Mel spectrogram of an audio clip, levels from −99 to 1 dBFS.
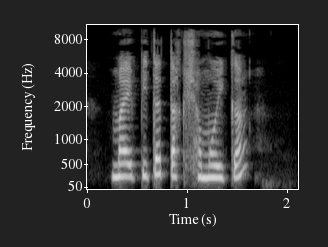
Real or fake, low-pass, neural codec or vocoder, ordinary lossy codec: real; 9.9 kHz; none; AAC, 48 kbps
